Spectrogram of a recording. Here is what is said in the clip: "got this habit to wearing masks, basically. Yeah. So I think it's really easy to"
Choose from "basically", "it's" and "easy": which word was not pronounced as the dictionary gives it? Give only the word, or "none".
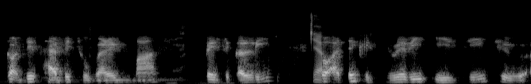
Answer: basically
